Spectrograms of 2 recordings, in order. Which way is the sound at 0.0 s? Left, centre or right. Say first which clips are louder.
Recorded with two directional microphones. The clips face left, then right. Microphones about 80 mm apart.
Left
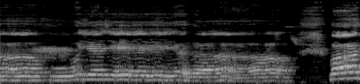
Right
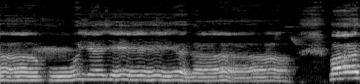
Right 7 dB; right.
